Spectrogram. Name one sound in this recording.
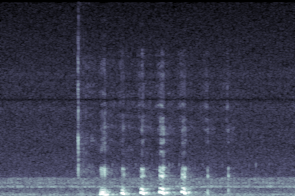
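A man chuckles close to the microphone.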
